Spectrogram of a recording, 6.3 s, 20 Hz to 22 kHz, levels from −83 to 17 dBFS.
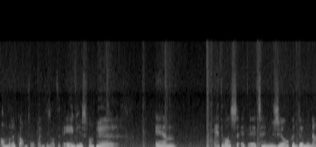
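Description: Throughout the clip, a noise suppressor treats the steady room noise as something to remove, lowering it by about 12 dB frame by frame. The noise sinks in the gaps between words and comes back up underneath them, so the background pumps in step with the speech. The room noise itself sits about 18 dB below the speech and belongs to the recording.

From 0.37 to 1.29 s, the noise suppressor cuts speech by mistaking parts of it for background noise. It pulls those moments down with the noise, by about 11 dB at the deepest point, across roughly 300 ms in total, so stretches of the speech sound swallowed or faint.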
